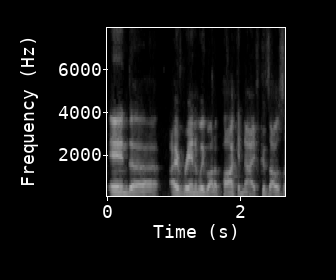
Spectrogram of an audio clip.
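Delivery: ordinary delivery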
